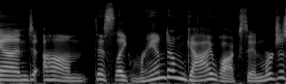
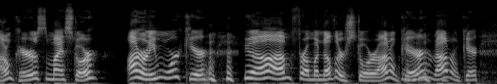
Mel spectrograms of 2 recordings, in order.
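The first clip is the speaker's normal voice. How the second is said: mock full-on sassy, dismissive tone; 2 semitones higher, 8 dB louder than usual. Retelling what was said to a slow customer at checkout: imitating a sassy retort. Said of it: "I was, like, super sassy to the lady".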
